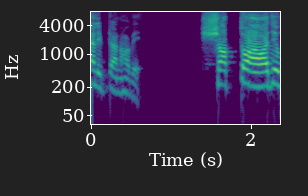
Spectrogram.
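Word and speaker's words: ش: আর এ অক্ষরে 3 আলিফ টান হবে, শক্ত আওয়াজে উচ্চারণ হবে।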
